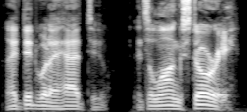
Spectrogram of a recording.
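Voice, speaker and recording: A man playing a composed, tough, businesslike space navy commander in a video game, with measured, clipped delivery. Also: sits low, a bit bright, no room sound, clean studio sound. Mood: calm, guarded. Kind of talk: scripted video game dialogue.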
